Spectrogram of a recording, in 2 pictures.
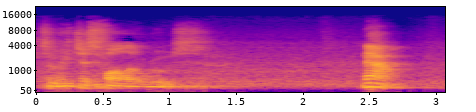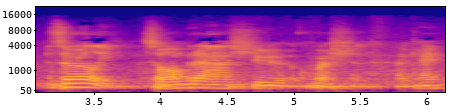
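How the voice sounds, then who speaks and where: With lively intonation, a medium pitch and a moderate pace, a middle-aged man with a Hong Kong accent gives an informal public talk and asks his audience questions. He's in a large hall, recorded from far off with echo and faint ambience. There's a little hiss or hum.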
